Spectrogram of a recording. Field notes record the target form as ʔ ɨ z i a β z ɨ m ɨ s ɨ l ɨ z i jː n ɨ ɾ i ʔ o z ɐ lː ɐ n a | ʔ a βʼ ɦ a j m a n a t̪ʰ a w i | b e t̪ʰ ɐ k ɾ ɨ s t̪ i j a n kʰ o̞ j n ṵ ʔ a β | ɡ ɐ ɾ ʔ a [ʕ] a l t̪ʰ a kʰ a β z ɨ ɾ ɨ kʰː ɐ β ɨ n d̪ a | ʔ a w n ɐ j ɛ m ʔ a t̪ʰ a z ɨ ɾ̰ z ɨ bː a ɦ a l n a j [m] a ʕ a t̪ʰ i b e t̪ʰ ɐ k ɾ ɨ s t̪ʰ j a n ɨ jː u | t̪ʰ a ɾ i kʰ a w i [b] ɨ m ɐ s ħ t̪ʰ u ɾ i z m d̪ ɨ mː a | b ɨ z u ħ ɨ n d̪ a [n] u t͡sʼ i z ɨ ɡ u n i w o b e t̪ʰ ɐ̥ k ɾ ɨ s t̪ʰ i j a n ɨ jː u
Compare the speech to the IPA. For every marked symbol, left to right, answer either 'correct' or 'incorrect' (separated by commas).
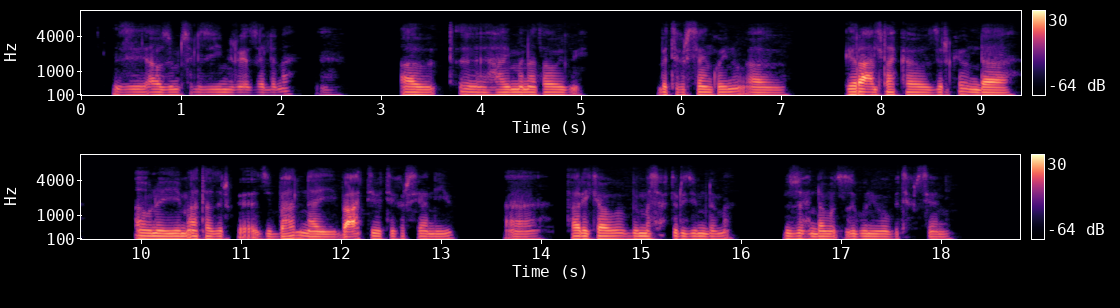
correct, incorrect, correct, incorrect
